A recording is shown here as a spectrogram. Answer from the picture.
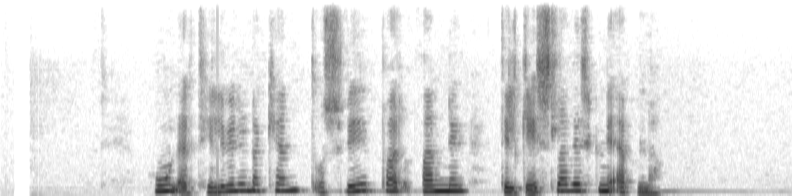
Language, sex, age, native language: Icelandic, female, 60-69, Icelandic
